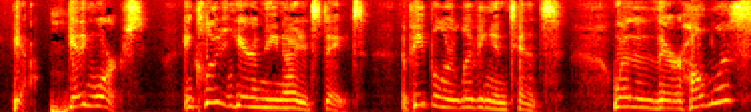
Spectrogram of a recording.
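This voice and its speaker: A woman in an ordinary speaking voice, fairly high in pitch, with lively intonation, very even loudness and a moderate pace. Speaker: political analyst contributor. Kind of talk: interview discussion.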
